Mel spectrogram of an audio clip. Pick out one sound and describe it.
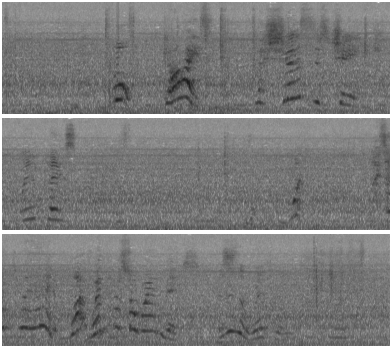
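Young children talk and exclaim close by outdoors.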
